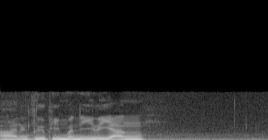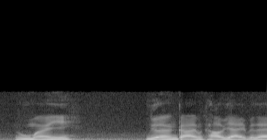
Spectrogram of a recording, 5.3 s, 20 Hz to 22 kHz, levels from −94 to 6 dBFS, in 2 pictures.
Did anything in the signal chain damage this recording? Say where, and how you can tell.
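Yes. Gain pumping runs through the whole clip. Loud and soft syllables of the speech end up closer in level, so it sounds squashed. The gain swings by around 5 dB. The likely cause is an input gain set far too high for the microphone, with a fast limiter or compressor clamping down on every peak and releasing in the gaps.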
